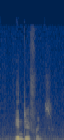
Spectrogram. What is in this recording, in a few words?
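"indifference", US English; pronunciations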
